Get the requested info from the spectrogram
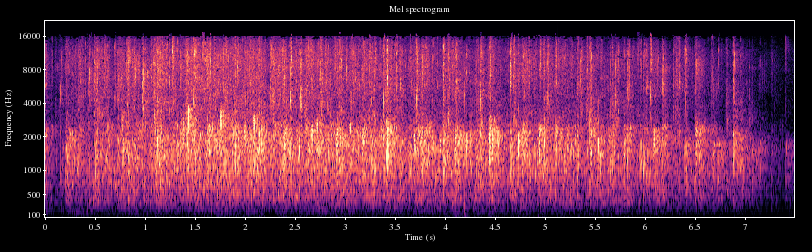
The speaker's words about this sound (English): Why don't we give them a round of applause as they come up?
